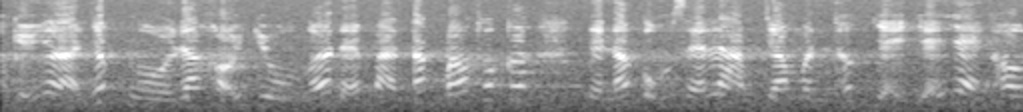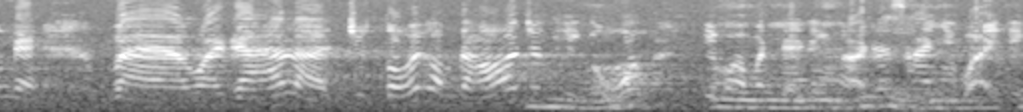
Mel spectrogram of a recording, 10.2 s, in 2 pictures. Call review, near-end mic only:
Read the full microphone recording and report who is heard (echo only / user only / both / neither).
both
